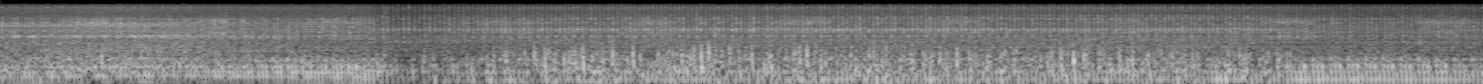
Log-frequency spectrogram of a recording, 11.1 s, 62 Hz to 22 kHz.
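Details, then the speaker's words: 2013 Ford Ranger 2.2 TDCi, first start of newly fitted recon engine: diesel settling into idle with light fast tappet ticking over the clatter, expected until oil is round; normal, no leaks. "you're right it's going to make a bit of a should be a bit tappy until it is bone dry"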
